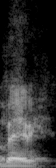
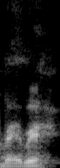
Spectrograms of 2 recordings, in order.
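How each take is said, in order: First: It is said in his normal voice. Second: It is said in an Austin Powers voice.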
